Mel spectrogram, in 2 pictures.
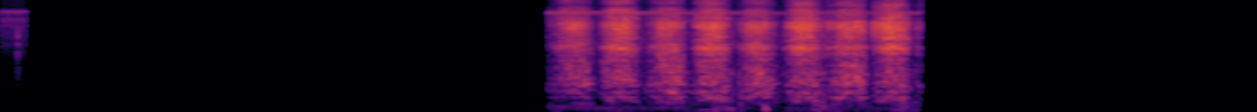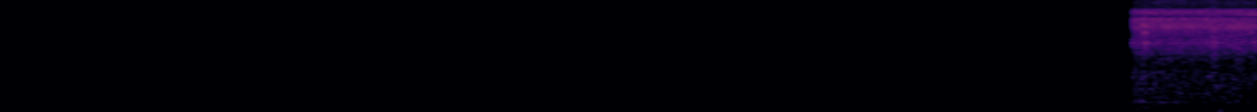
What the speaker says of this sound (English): go ahead and cut off the other end and give yourself some practice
